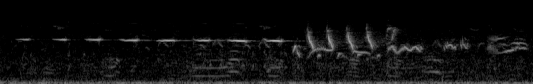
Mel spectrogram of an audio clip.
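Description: Small birds singing: a run of short, evenly repeated high notes, about four a second, then several quick falling whistles and a warbling chatter.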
